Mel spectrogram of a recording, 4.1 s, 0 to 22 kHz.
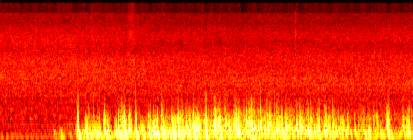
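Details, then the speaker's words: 2019 Schallen 12-inch desk fan on medium: spins up into an uneven, fluttering, scratching rattle that never settles into a smooth hum, from bad bearings. "the scratching noises are really bad worse than knight actually"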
